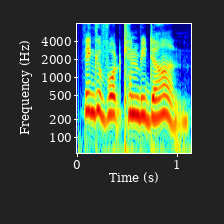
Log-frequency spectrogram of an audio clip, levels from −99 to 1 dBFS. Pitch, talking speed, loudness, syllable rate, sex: 220 Hz, 315 wpm, -14 LUFS, 5.4 syllables/s, female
